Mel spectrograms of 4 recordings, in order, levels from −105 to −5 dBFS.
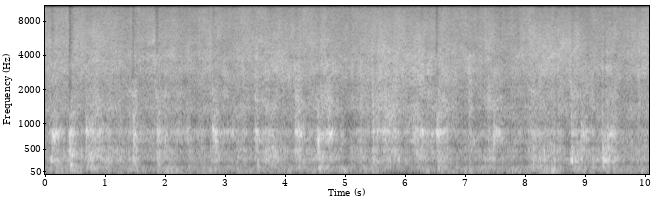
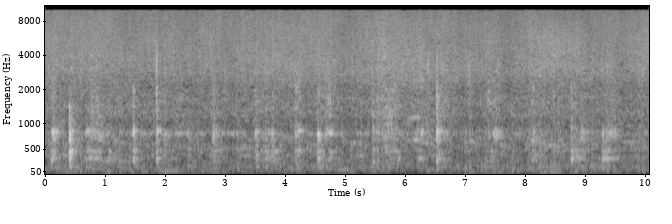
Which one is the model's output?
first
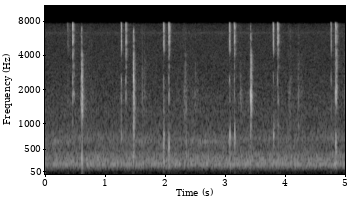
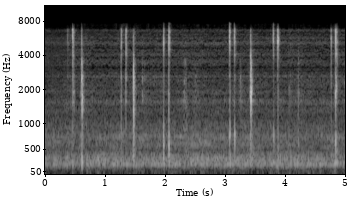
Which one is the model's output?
second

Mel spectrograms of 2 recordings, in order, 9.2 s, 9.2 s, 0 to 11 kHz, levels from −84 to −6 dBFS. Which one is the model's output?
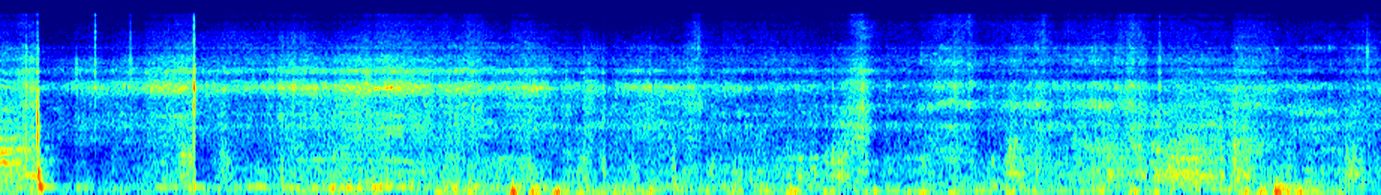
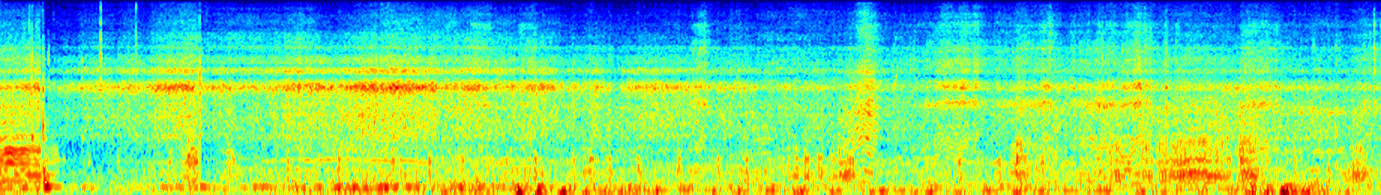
first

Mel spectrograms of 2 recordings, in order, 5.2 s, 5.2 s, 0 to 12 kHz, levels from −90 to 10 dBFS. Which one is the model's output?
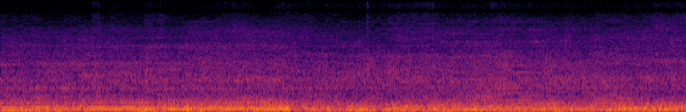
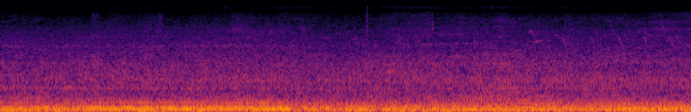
first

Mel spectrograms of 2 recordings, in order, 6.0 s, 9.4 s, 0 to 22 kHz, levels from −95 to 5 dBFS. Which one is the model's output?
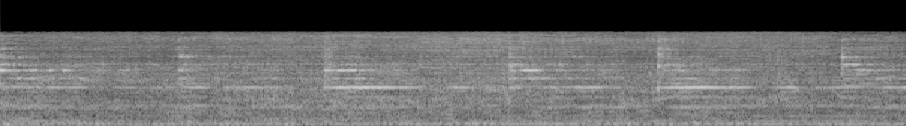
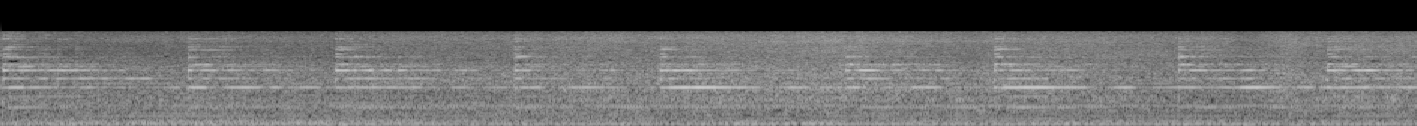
first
